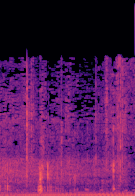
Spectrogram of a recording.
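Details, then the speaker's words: Young Bangkok rooster with a cold (ngorok) breathes with a low, steady, heavy snoring rattle, like mucus in the throat, before treatment: respiratory rattle (snoring) in infectious coryza. "kedengarannya suaranya temen-temen agak berat dia kayak ada lendir di tenggorokan nya kayak manusia ini kalau pilek ya hampir sama lah"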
